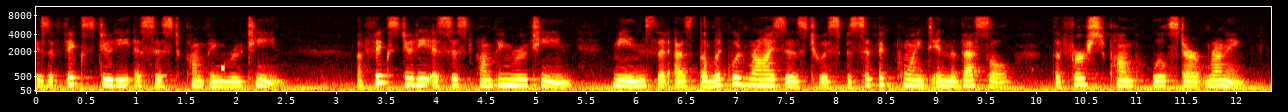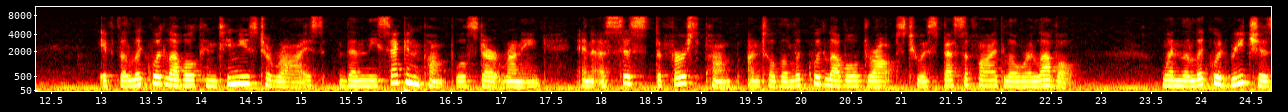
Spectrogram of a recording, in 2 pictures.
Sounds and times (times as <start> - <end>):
Speech: 0.0 - 2.6, 3.2 - 12.2, 13.0 - 22.8, 23.6 - 24.7.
